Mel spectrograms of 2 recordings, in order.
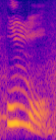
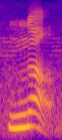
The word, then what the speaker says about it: ঙ: ঙ, ঙ, ক খ গ ঘ ঙ। উঙো বা উমো নয়, ঙ।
